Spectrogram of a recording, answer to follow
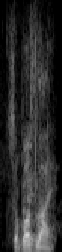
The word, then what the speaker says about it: Szoboszlai: Szoboszlai. Szoboszlai, that's it. Szoboszlai. I didn't pronounce that earlier.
